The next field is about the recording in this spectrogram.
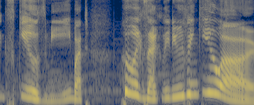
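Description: The put-on character voice sits at a fairly high pitch and makes very wide pitch swings. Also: moderate pace. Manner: indignant, haughty.

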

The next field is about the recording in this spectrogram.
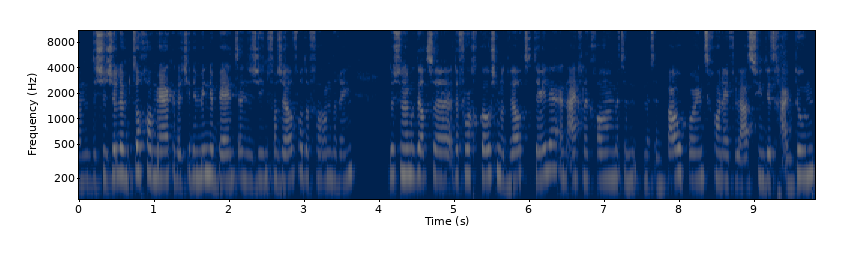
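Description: A woman speaks at a very fast pace and a medium pitch. Her intonation is monotone and flat. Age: 20s. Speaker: maths teacher and social media creator. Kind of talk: casual interview chat. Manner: hesitant, many filler sounds.

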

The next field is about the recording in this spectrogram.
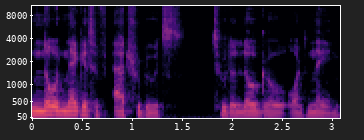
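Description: A man's fairly low voice with a German accent, at a moderate pace and with fairly even intonation. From Germany. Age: 20s. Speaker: esports coach. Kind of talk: casual interview.

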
